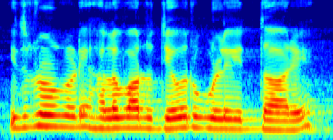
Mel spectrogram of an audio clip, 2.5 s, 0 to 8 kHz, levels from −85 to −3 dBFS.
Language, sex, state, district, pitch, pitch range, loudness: Kannada, male, Karnataka, Koppal, 175 Hz, 160-185 Hz, -16 LUFS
